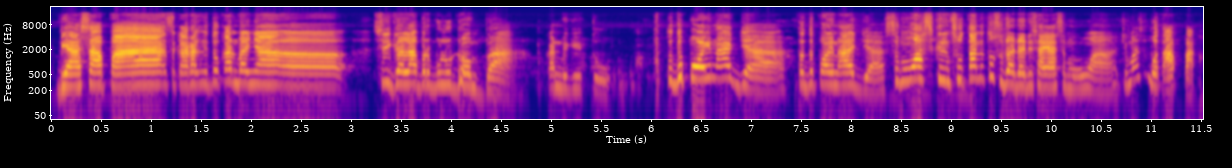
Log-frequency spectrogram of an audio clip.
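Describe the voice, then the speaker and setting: A woman's voice: high-pitched, lively intonation, normal speed, bright, forceful tone, dry recording, studio quality. A middle-aged woman from Madura, Indonesia, an evangelist talking casually to her viewers, stressing and repeating her points. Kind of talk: casual livestream talk to viewers.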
